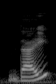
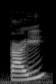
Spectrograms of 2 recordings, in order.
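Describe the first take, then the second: First: The word begins with a voiced d sound. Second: The word begins with a voiceless t sound. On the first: "दाई तो यही है" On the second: "दा की जगह ता आ गया"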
